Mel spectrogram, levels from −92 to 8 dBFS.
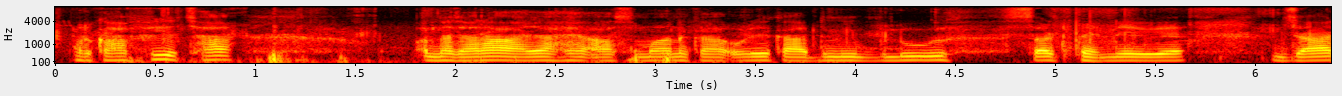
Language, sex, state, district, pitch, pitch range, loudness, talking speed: Hindi, male, Jharkhand, Deoghar, 145 Hz, 140-150 Hz, -21 LUFS, 150 wpm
